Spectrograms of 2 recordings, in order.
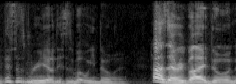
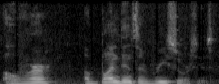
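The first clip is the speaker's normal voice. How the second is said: Overabundance of resources said slow and softer, savoring it; slow, quiet repeat; 4 semitones lower, 9 dB quieter, slower than usual. Shown as a demonstration. Vlogger repeating a viewer's comment back, slow and soft. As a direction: repeat the phrase slowly to let it sink in. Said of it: "repeated back slowly".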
